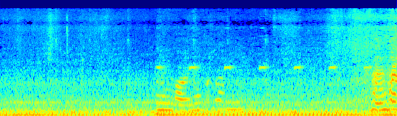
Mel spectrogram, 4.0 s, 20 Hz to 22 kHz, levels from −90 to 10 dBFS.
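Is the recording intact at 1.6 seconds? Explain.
No. At 1.56 s there is damaged data in the compressed stream: the decoder misreads corrupted frames and loses sync until the next frame header, producing a brief disturbance such as a chirp, squawk, click or short hole.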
